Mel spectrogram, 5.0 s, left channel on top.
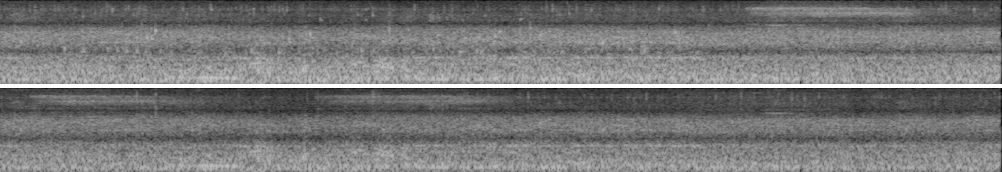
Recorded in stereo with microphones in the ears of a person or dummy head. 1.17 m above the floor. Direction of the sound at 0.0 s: Centre (ahead or behind).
